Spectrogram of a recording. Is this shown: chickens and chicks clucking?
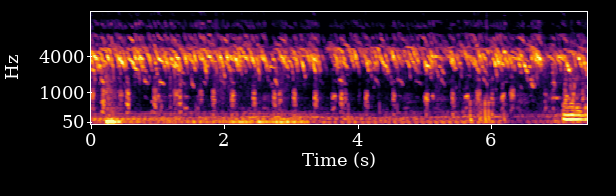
yes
